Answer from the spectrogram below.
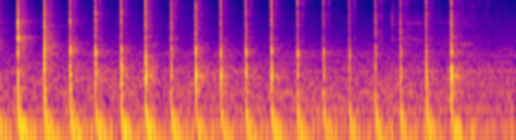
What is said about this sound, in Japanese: はい、あの自分で言って自分で拍手するっていうのがねちょっと虚しいんですけど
